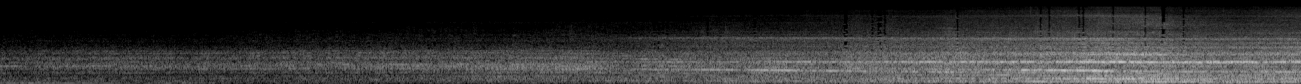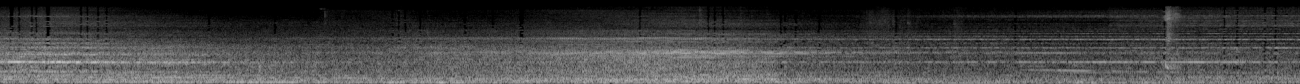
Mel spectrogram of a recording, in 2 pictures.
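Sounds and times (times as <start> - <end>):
electric whine of train: 0.0 - 26.0
train wheels rumbling on rail: 0.0 - 26.0.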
